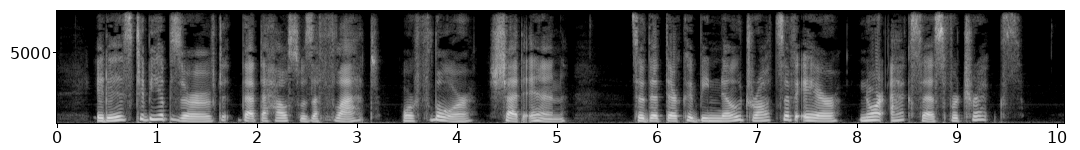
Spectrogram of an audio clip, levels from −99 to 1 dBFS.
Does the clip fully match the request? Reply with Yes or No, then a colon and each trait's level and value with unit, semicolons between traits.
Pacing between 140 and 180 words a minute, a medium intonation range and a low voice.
No: average, 165 wpm; average, 4.7 semitones; high, 195 Hz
